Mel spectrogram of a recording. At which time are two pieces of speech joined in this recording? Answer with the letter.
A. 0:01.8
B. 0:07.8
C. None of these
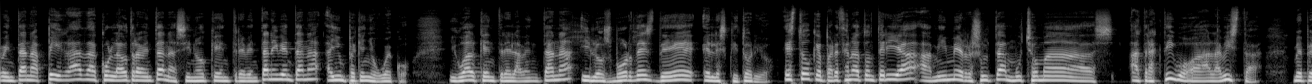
B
